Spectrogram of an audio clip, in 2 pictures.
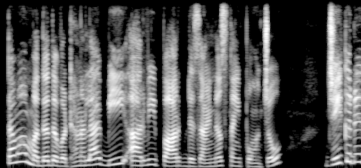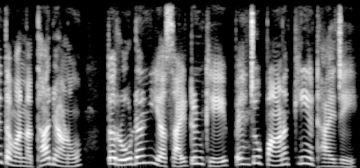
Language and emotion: Sindhi, neutral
